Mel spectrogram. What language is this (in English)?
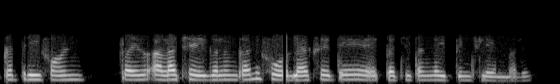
Telugu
